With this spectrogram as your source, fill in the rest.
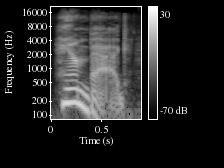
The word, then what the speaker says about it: handbag: The word handbag is almost universally pronounced hambag. This isn't lazy. It's physically easier for our mouths to make an sound before a B sound.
